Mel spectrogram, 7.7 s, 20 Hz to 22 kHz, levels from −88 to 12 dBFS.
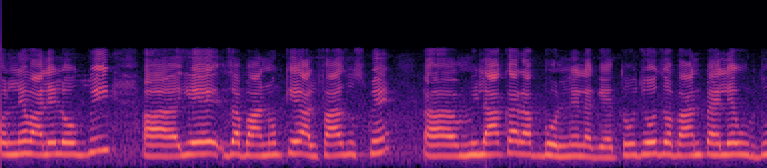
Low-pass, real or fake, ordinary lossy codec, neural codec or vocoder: none; real; none; none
